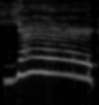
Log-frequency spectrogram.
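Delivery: mock cheer, high and loud; a sarcastic little celebration; sarcastic yay. Real, not acted. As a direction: fake cheer over jury duty. Sarcastic yay about jury duty.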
